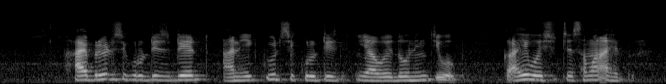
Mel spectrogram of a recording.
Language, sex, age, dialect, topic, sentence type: Marathi, male, 18-24, Northern Konkan, banking, statement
